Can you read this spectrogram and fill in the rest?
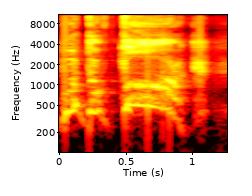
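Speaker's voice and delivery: high, slow, stretched-out yell; a drawn-out outraged shout; imitating a yell. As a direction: belt it out like a shocked friend. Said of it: "Yelling at him".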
